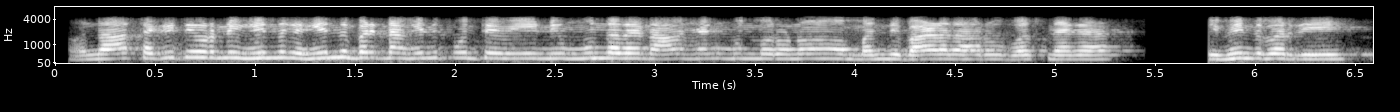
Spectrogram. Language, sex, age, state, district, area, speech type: Kannada, female, 60+, Karnataka, Belgaum, rural, conversation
